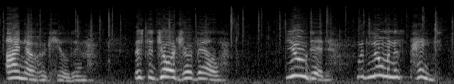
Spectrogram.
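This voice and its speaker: A woman acting in an old-time radio mystery as a sharp, agitated young woman, insistent and accusatory. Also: big pitch swings, moderate pace. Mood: accusing. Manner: insistent, accusatory, high-strung. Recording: noisy old radio recording.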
